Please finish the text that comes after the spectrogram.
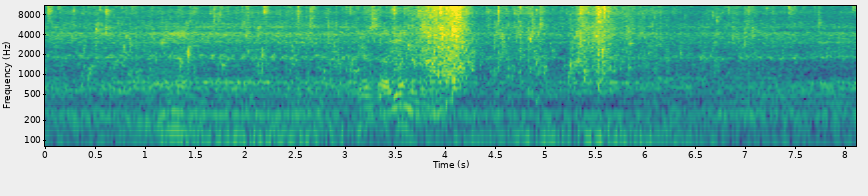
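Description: Water pouring and trickling out in a steady, continuous flow, fairly close, with someone speaking briefly over it partway through.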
